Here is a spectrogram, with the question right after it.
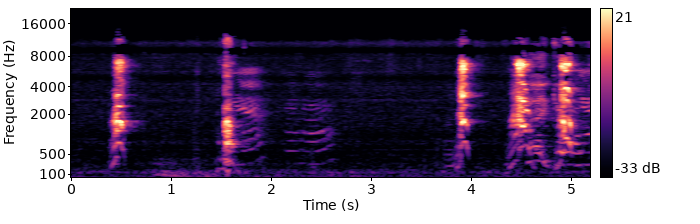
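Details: Female Corgipoo puppy finding its voice, giving short high yipping barks: two single yaps about a second apart, a pause, then three quick yaps near the end, with a woman's soft praising voice in the gaps.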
